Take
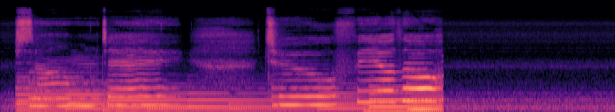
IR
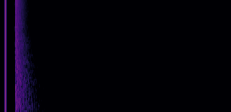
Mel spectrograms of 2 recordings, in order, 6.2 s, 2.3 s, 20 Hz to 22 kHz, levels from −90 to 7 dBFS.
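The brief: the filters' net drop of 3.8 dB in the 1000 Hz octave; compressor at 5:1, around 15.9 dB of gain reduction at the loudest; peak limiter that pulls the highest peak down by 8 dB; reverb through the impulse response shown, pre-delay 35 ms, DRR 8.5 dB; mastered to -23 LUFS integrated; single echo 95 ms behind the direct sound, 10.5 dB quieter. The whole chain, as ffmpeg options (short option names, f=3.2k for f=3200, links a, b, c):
-filter_complex "[0:a]equalizer=f=1k:t=o:g=-4.5,acompressor=threshold=-29dB:ratio=5,alimiter=level_in=1.5dB:limit=-24dB:level=0:latency=1,volume=-1.5dB,aecho=1:1:95:0.299,asplit=2[a][b];[1:a]atrim=start_sample=2205,adelay=35[c];[b][c]afir=irnorm=-1:irlink=0,volume=-4.5dB[d];[a][d]amix=inputs=2:normalize=0,volume=9.5dB"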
